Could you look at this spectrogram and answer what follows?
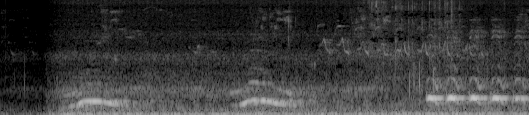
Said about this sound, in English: I'm getting bird calls. Cuckoo!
